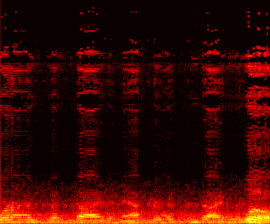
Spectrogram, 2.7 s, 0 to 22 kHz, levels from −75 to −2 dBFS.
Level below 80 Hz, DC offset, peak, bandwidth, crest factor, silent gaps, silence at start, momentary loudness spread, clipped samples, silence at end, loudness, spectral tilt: -52 dBFS; under 0.1%; -6 dBFS; over 20 kHz; 20 dB; none; 0 s; 11 LU; under 0.1%; 0 s; -27 LUFS; -7 dB/octave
